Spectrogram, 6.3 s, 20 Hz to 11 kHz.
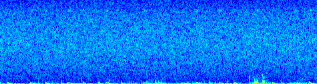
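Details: Normal heart sounds recorded in the morning on an empty stomach: steady, regular lub-dub heartbeat at about 79 beats a minute, with faint gurgling stomach noises.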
